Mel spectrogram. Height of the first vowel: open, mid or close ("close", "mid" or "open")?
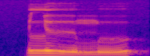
close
